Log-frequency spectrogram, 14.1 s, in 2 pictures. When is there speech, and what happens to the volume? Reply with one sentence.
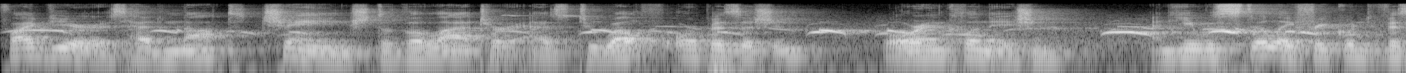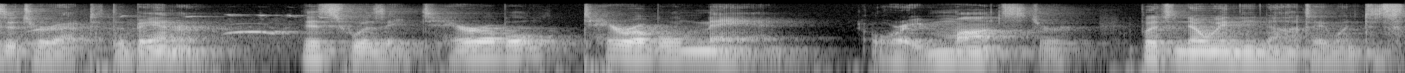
You can hear the speech from 0.0 to 14.0 s, at a steady volume.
